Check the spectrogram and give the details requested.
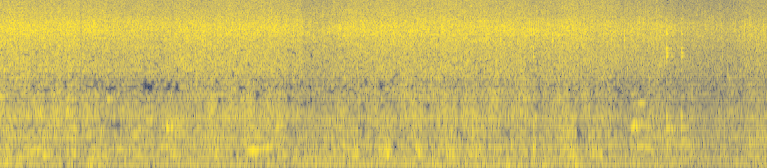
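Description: Onion-tomato masala with ground spices frying in hot oil in a pot as it is stirred: a steady sizzling hiss that eases a little near the end.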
